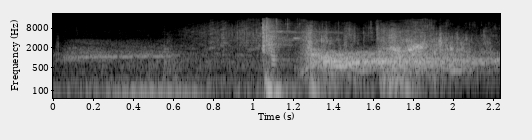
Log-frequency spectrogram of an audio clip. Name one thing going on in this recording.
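A blade strikes flesh with a wet thud.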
